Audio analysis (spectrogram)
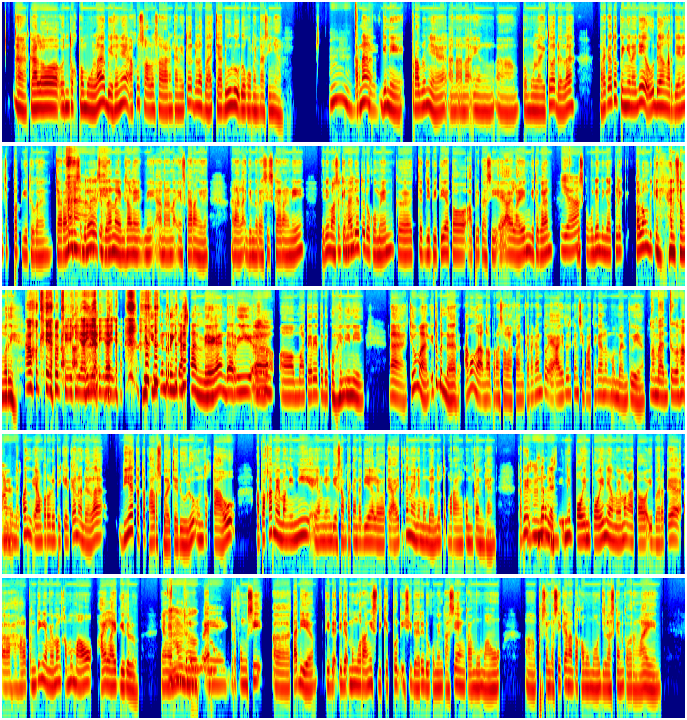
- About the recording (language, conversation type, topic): Indonesian, podcast, Bagaimana cara kamu memendekkan materi yang panjang tanpa menghilangkan inti pesannya?
- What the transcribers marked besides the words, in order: tapping; laugh; laughing while speaking: "Oke"; in English: "AI"; laughing while speaking: "bikinkan summary"; in English: "summary"; laugh; laughing while speaking: "Oke oke. Ya ya ya ya"; laughing while speaking: "dokumen"; laugh; in English: "AI"; in English: "AI"; in English: "highlight"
